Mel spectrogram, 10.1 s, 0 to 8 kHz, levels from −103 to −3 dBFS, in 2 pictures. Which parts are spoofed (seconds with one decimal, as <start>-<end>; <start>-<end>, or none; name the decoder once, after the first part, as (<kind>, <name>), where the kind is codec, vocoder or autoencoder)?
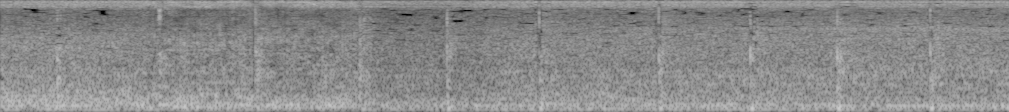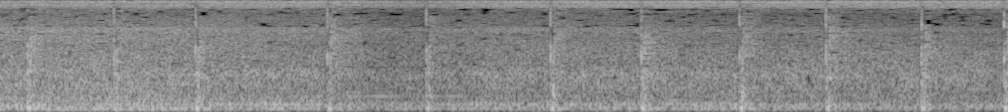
0.7-1.8 (vocoder, HiFi-GAN)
